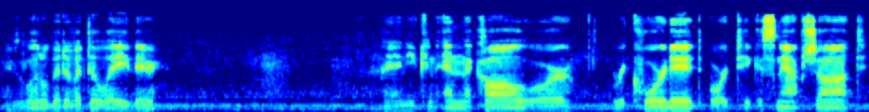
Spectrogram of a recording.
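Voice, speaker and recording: Guy, really deep voice, casual matter-of-fact how-to walkthrough, noticeable room noise. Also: level tone, slow pace, long pauses. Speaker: product reviewer giving a setup tutorial. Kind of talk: casual step-by-step tutorial narration. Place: indoors in a room. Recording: clear background noise, room ambience.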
